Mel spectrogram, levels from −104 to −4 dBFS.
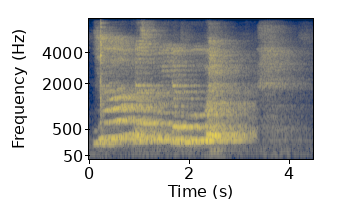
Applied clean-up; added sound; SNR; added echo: none; Cutlery, silverware / Dishes, pots, and pans; 6 dB; reverberation time 2.1 s.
